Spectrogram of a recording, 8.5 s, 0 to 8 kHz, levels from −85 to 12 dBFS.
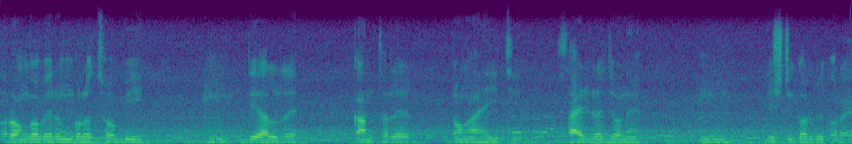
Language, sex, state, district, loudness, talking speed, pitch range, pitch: Odia, male, Odisha, Malkangiri, -19 LUFS, 85 wpm, 115-140 Hz, 130 Hz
